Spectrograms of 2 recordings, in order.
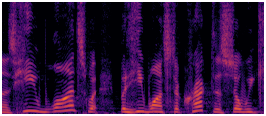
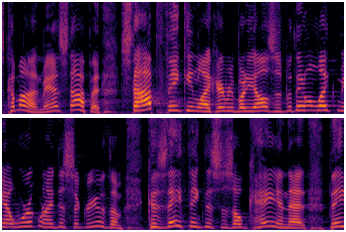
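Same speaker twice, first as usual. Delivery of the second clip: higher, louder urgent plea; God pleading; 5 semitones higher, 6 dB louder than usual. Acted. Preacher voices God urging his people to turn, higher and urgent. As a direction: plead like a loving father. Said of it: "God's saying".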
